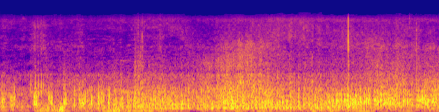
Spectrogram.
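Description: Skis sliding and scraping over groomed snow, with wind rushing over the microphone; the rush grows louder about two seconds in.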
